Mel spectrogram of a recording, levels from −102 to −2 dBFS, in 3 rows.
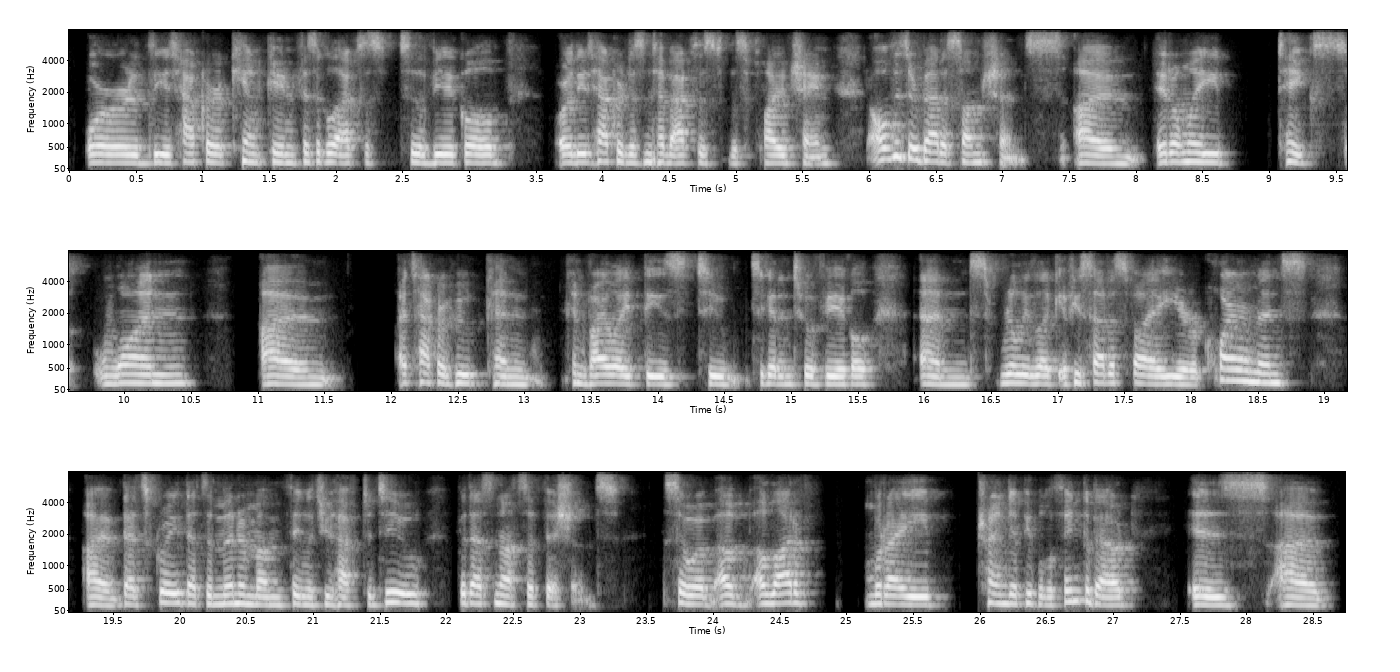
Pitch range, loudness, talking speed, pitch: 165-190 Hz, -16 LUFS, 175 wpm, 180 Hz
